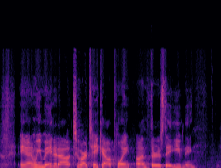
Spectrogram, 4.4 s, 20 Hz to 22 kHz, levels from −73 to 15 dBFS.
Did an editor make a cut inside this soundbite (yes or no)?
no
